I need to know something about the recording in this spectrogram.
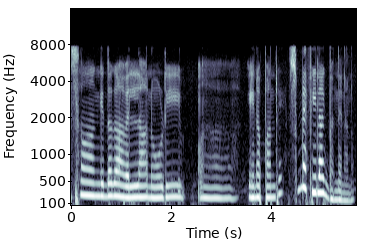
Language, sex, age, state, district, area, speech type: Kannada, female, 18-30, Karnataka, Vijayanagara, rural, spontaneous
